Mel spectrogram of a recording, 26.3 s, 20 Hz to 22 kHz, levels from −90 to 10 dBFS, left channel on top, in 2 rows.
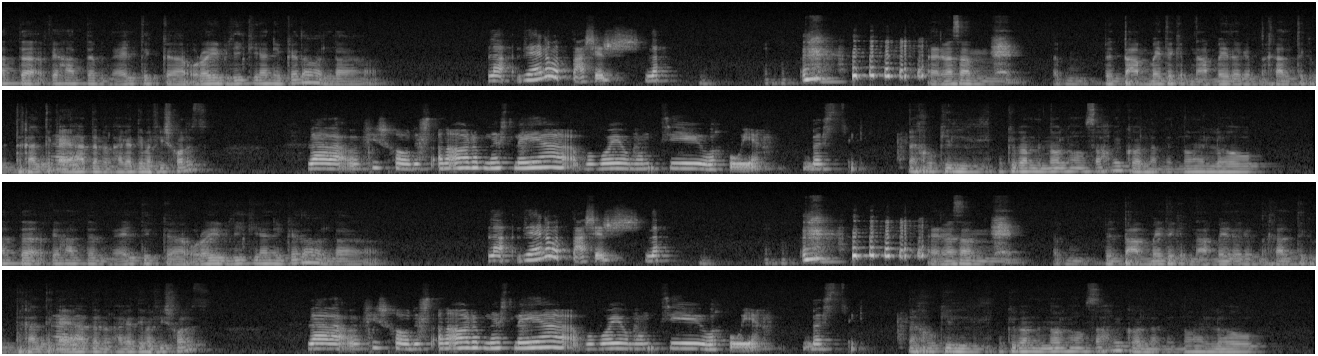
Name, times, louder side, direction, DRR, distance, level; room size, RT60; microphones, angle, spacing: voice 1, 0.0-3.8 7.8-8.4 9.3-10.2 10.5-15.1 22.2-25.6, left 1 dB, 50° left, 7 dB, 2.1 m, -34 dB
voice 2, 4.9-6.6 8.0-9.1 9.9-10.1 13.6-14.0 16.2-20.8 21.2-21.5 22.1-22.2, equal, 5° left, 5 dB, 0.6 m, -26 dB
17.5 x 8.0 x 2.2 m, 0.36 s
head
